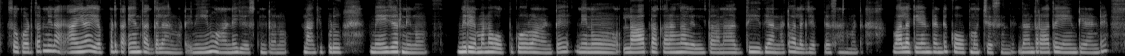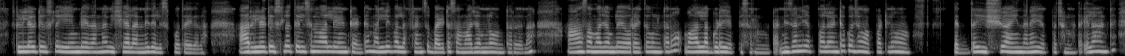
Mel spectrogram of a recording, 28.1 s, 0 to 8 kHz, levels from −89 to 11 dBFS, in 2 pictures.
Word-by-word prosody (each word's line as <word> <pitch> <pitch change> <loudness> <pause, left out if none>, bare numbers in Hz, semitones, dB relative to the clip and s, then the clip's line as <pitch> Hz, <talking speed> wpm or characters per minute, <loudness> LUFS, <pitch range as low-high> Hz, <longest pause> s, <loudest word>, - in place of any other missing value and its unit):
So 260 - -1
కొడతారు, 235 +5 -2
నేను 280 -2 +1 0.2
ఆయిన 250 +3 +4 0.2
ఎప్పటి 255 +5 -5
త - - -6
ఏం 245 - +6
తగ్గలే 220 +1 -3
అనమాట. 195 -1 -12 0.2
నేను 225 +4 +1
వాడ్నే 215 +1 -2
చేస్కుంటాను. 200 0 -8 0.3
నాకిప్పుడు 230 +1 -4 0.5
మేజర్ 235 +2 +3
నేను. 200 -1 -6 0.5
మీరేమన్నా 240 -1 +5
ఒప్పుకోరు 230 +2 -2
అంటే 200 +3 -7 0.3
నేను 225 0 0 0.4
లా 220 - +2 0.2
ప్రకారంగా 225 -1 -1
వెళ్తాను 210 0 -5
అది 210 +3 -3
ఇది 230 +1 -3
అన్నట్టు 210 +2 -5
వాళ్ళకి 215 -3 -3
జెప్పేసానమాట. 210 0 -9 0.4
వాళ్ళకేంటంటే 230 0 +1
కోపమొచ్చేసింది. 215 -2 -4
దాని 225 0 -2
తర్వాత 225 +1 -3
ఏంటి 215 +1 -4
అంటే 210 +7 -6 0.5
రిలేటివ్స్‌లో 260 +1 +3
ఏం 245 0 +5
లేదన్న 240 0 +2
విషయాలన్నీ 235 -1 +1
ధెలిసిపోతాయి 215 -2 -5
కదా! 195 0 -12 0.5
ఆ - - +5
రిలేటివ్స్‌లో 255 +2 +3
తెలిసిన 260 0 +3
వాళ్ళు 255 0 +3
ఏంటంటే 240 -1 0
మళ్ళీ 255 +1 +3
వాళ్ళ 245 -1 +2
ఫ్రెండ్స్ 235 +2 -1
బయట 225 +1 0
సమాజంలో 230 +1 +1
ఉంటారు 215 -1 -6
గదా! 230 +5 -3 0.5
ఆ - - +2
సమాజంలో 250 -1 +5
ఎవరైతే 240 +1 -1
ఉంటారో 250 +6 -1 0.2
వాళ్ళగూడా 245 0 +4
జెప్పేసారనమాట. 220 -3 -9 0.2
నిజం 270 +3 +3
చెప్పాలంటే 260 0 0
కొంచెం 265 -2 +2
అప్పట్లో 240 +2 -3 0.7
పెద్ద 200 0 -5 0.2
ఇష్యూ 265 +3 +1
అయిందనే 240 0 +4
జెప్పొచ్చనమాట. 220 -2 -7
ఎలా 265 - +3
అంటే 255 +6 -2
230 Hz, 145 wpm, -28 LUFS, 215-245 Hz, 0.7 s, ఏం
